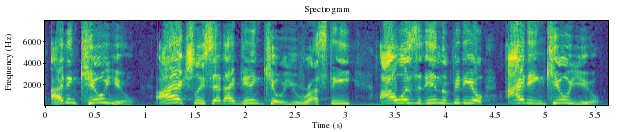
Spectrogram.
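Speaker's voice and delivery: heated protest at Rusty. Real, not acted. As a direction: insist hard you didn't do it. Heated quarrel, insisting.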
